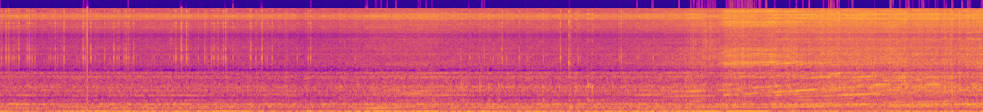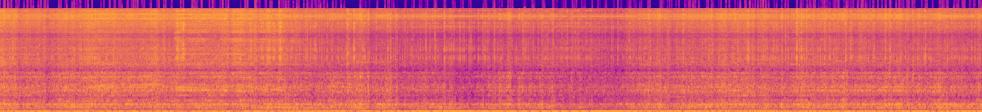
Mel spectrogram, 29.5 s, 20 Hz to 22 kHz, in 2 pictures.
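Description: Chevrolet C5 Corvette race car's V8 engine heard from inside the cockpit with heavy low rumble. It pulls steadily at low speed, then accelerates hard from about ten seconds in, its pitch climbing, and stays loud as the car reaches speed.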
